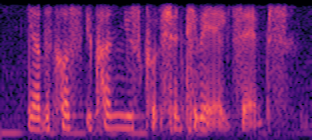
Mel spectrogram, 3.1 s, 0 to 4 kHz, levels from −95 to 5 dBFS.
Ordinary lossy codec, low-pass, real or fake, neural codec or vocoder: none; 3.6 kHz; real; none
